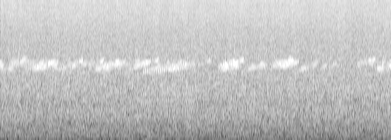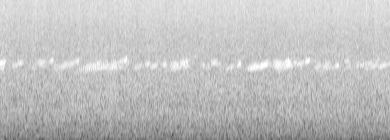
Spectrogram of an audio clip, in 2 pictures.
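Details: Beside a forest river, frogs keep up a steady chorus of quick, high, rattling chirps in short bursts, repeated throughout over a constant hiss of flowing water in a pristine, moss-covered woodland.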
